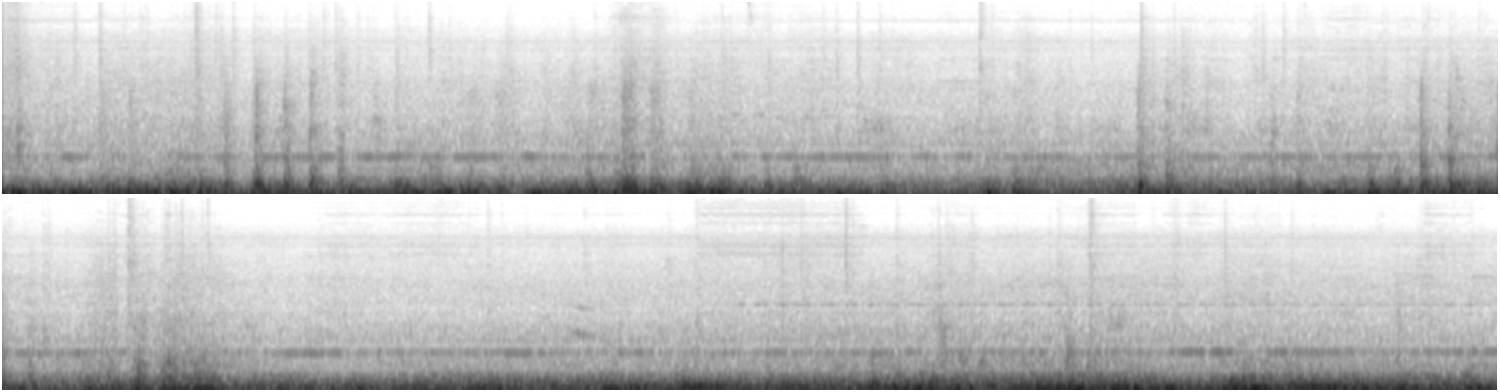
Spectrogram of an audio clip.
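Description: Train running on the track: a heavy, steady low rumble with scattered clacks of the wheels over rail joints every few seconds and a steady high tone throughout.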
